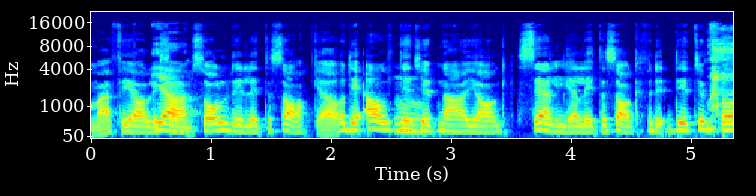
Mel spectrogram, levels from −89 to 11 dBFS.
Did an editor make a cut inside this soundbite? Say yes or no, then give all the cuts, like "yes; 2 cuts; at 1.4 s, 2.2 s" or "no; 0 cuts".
yes; 1 cut; at 3.5 s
